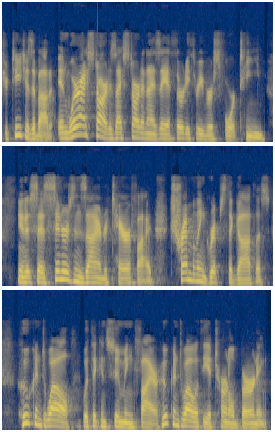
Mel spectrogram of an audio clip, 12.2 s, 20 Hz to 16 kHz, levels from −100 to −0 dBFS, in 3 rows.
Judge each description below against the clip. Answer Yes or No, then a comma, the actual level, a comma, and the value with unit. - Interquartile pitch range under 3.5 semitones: No, average, 5.1 semitones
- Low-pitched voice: Yes, low, 130 Hz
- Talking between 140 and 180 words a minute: No, average, 200 wpm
